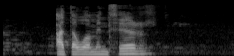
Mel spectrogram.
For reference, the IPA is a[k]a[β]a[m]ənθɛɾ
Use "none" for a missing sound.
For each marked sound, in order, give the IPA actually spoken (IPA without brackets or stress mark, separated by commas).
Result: t, w, m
